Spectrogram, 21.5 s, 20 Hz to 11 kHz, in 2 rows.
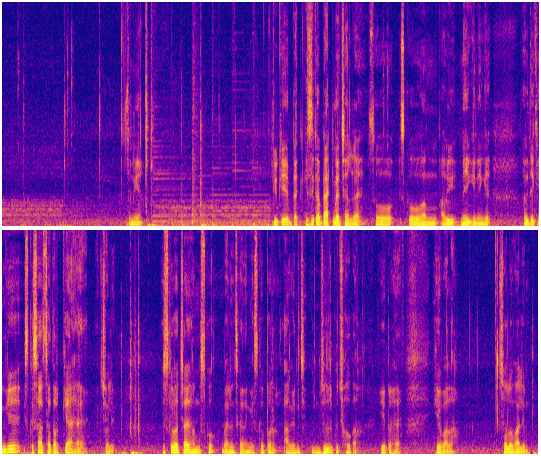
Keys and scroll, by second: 1.1 space, 2.9 space, 5.4 space, 13.3 ctrl+=.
